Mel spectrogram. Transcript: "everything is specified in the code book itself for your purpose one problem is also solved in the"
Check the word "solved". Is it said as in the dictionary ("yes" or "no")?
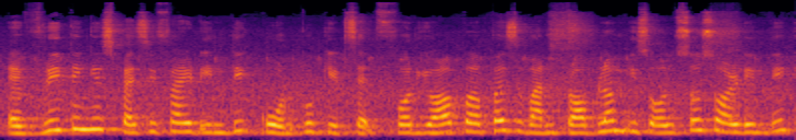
no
